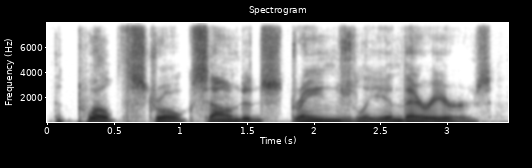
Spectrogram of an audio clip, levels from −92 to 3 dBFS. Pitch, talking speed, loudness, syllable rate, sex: 115 Hz, 140 wpm, -17 LUFS, 3.7 syllables/s, male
